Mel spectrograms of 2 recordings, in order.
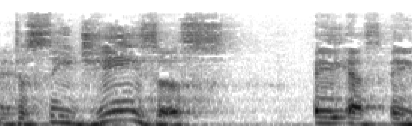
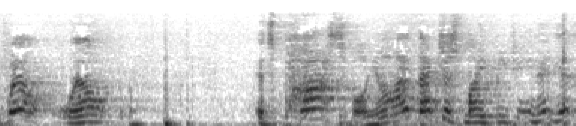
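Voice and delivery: hesitant; 5 semitones higher, 4 dB quieter than usual. Retold or imitated. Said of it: "no uncertainty in John's voice".

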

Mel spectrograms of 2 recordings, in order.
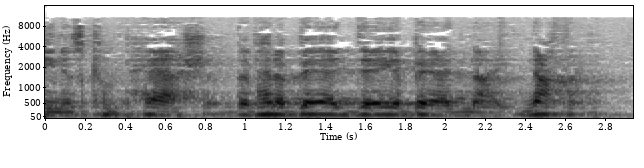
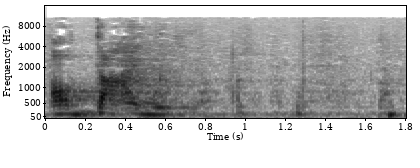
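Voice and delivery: high, hammed-up eager vow; overeager Peter; 11 semitones higher than usual. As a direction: gush your loyalty like brash Peter. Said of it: "Peter stuck his foot in his mouth".

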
